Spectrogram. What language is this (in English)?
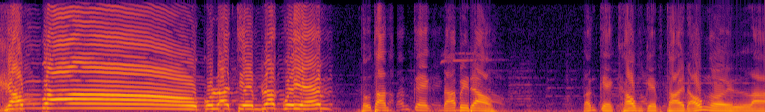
Vietnamese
